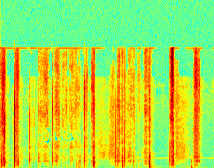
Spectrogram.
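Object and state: Dark chocolate bar.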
